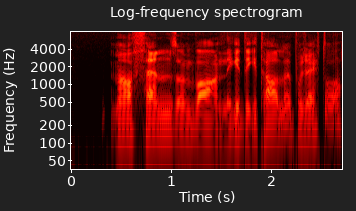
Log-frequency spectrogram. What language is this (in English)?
Norwegian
